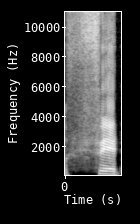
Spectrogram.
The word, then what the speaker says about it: fate: लिखा है, तो टी से यहाँ पे तो फेट है ना, ए से एक की मात्रा है, फेट है, और ई यहाँ पे जो ना साइलेंट हो जाता है, ठीक ना।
